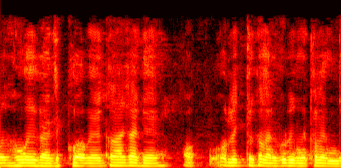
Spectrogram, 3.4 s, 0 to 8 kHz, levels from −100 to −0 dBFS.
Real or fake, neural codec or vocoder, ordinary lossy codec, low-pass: fake; codec, 44.1 kHz, 3.4 kbps, Pupu-Codec; MP3, 64 kbps; 7.2 kHz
